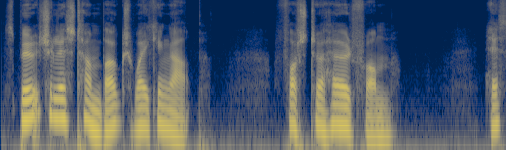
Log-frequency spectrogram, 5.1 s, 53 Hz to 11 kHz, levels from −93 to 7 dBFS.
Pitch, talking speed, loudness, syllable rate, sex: 115 Hz, 70 wpm, -18 LUFS, 4.1 syllables/s, male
